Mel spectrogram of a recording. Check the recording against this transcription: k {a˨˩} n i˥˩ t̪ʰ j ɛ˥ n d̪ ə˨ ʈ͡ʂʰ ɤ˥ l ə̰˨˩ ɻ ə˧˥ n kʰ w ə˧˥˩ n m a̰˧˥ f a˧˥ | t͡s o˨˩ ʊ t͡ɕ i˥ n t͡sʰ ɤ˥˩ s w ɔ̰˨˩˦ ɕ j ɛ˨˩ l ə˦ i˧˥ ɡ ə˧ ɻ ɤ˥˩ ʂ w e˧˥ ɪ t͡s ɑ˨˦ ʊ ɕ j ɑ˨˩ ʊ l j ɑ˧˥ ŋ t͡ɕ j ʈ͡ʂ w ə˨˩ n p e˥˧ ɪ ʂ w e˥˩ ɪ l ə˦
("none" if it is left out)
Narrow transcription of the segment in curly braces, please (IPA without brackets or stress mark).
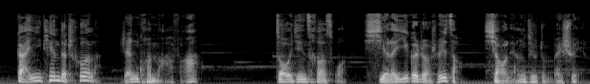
a˨˩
